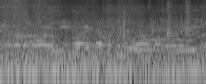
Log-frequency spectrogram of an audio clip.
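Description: A plastic bottle on a shelf clinks softly.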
